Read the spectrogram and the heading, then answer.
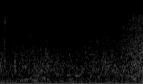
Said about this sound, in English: The sea splashed with reasonable energy against the rocks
